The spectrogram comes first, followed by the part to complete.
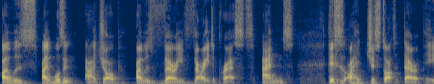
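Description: With an English accent, a man speaks at a fairly quick pace, his pitch varying in an ordinary way. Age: 20s. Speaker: podcast guest sharing grief story. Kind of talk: casual chat, personal testimony.

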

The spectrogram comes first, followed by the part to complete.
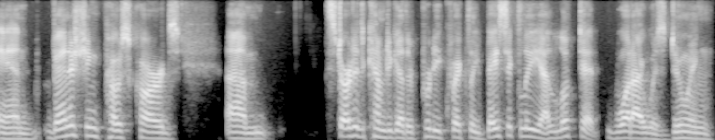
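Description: With an American accent and an ordinary speaking voice, a man at medium pitch talks at a moderate pace with ordinary pitch variation and very even loudness, the sound dry and close with no echo over a quiet background. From Texas, Austin. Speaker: podcaster. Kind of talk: interview conversation. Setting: video call.

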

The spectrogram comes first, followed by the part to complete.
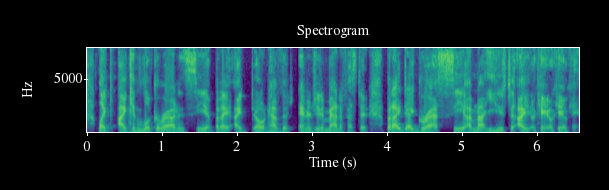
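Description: Very fast, lively speech with an American accent and hardly any pauses, dry and close with no echo, on a very clean recording with a silent background. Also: man, fairly high pitch for a man. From California. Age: 40s. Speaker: theater director and podcast co-host. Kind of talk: casual chat.

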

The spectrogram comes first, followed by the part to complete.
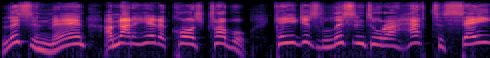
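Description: A man in a put-on character voice speaks at a moderate pace, extremely high-pitched with big pitch swings and a bright, sharp tone, on a very clean recording with a silent background.

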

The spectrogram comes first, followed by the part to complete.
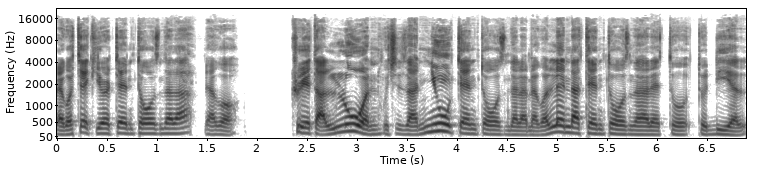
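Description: A man with a Jamaican accent speaks at a fairly quick pace in a fairly high pitch, with ordinary pitch variation, on a very clean recording with a silent background. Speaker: investment broker. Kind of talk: casual interview about personal finance.

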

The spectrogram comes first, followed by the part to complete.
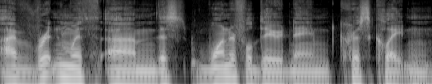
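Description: A man speaks in a normal speaking voice with an American accent, his pitch medium with ordinary variation. The recording is very clean, with a silent background. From Texas, Denton. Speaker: worship pastor and songwriter. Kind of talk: interview.

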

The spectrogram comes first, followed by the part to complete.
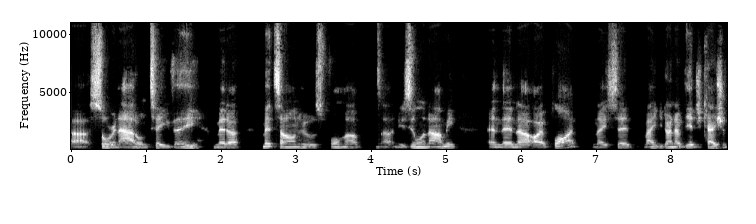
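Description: A man with an Australian accent talks at a moderate pace and medium pitch, his intonation fairly even. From Australia (Queensland). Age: 30s. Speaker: politician and war veteran. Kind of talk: interview. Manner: halting.

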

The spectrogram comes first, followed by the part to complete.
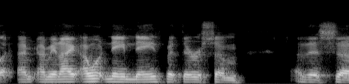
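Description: A man talks at a fairly quick pace in an ordinary speaking voice. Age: 50s. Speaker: cannabis podcast host. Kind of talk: casual interview.

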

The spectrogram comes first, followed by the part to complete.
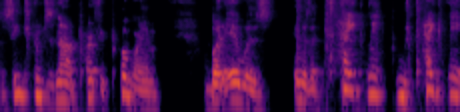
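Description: A man with an American accent speaks in an unremarkable speaking voice, his fairly high pitch rising and falling with lively intonation. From New Jersey. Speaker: recent college graduate. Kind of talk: casual chat.

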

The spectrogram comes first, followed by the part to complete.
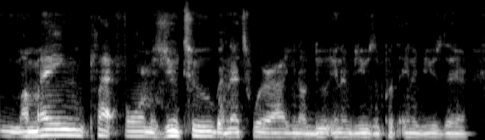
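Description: With an American accent, a man speaks at a fairly low pitch in a dark, mellow tone, with ordinary pitch variation and a quiet background. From Texas (Hearne, near Bryan-College Station). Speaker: interviewer and motivational speaker. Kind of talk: interview.

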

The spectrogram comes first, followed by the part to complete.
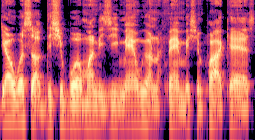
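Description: Bright and sharp in tone, a man of medium pitch speaks at a moderate pace with monotone, flat intonation. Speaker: podcast host. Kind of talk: casual chat. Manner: laid-back, filler-heavy.

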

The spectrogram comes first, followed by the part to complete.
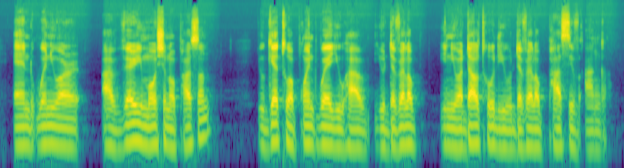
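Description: On a very clean recording with a silent background, a man with a very deep, low pitch speaks in a monotone, flat intonation at a moderate pace. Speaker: podcast guest. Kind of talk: casual chat. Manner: passionate.

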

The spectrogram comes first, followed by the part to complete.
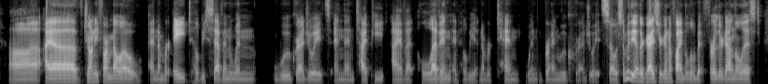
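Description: In a Pacific Northwest accent, a man rushes along at a very fast pace with hardly any pauses, monotone, flat intonation and big swings in loudness. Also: fairly low pitch for a man, dry, close sound with no echo. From Seattle, Washington, US Pacific Northwest. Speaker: baseball draft analyst. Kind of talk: casual interview.

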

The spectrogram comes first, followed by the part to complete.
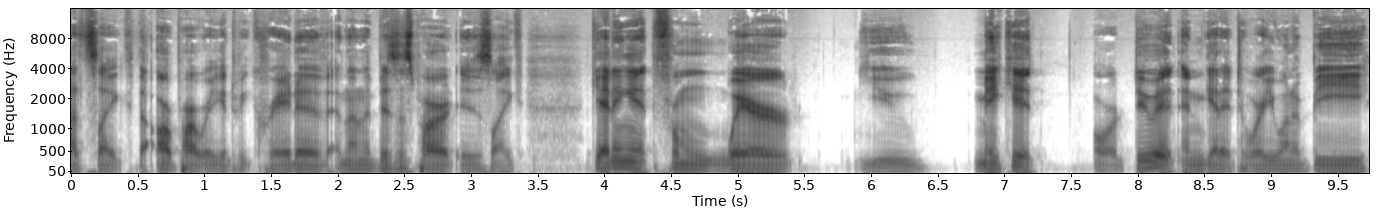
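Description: In a very clean recording with a silent background, a man with a fairly low pitch uses a plain, everyday voice and fairly even intonation. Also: moderate pace. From Ontario, Canada (Brockville). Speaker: tour manager and front of house engineer. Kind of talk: casual chat.

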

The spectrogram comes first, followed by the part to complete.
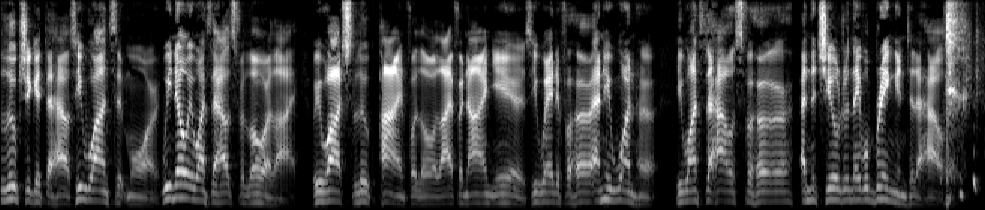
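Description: A man booms in a put-on character voice at a medium pitch and moderate pace, with hardly any pauses. The recording is very clean, with a silent background. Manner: solemn, authoritative.

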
